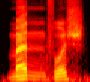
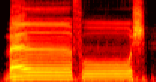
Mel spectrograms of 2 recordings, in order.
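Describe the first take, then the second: First: The n is pronounced fully and distinctly. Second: The n is softened and nasal, blending onward. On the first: The speaker calls it wrong. "tidak manfush" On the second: The speaker calls it right. "pengucapan ikhfa ya. Manfush"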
